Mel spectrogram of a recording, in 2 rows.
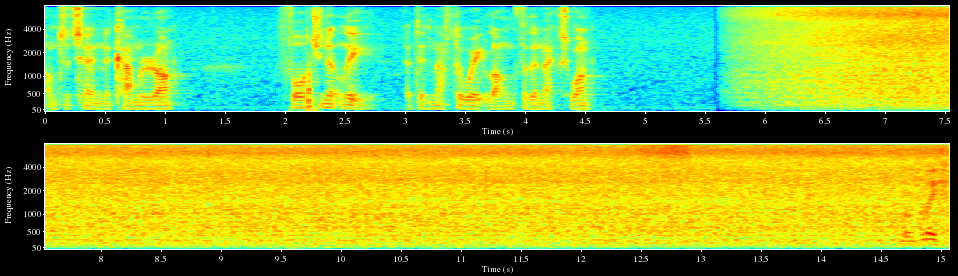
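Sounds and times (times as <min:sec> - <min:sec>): water rushing from overflow: 0:05.7 - 0:15.0.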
